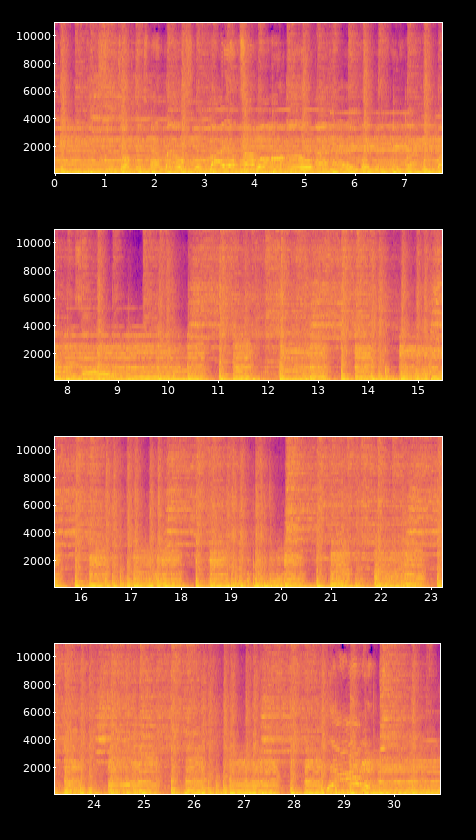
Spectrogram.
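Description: Live rock band playing with electric guitars, bass, keyboard and drum kit, a wavering lead line riding over it during the first ten seconds. From about ten seconds in the band plays in short stop-start stabs with brief gaps between them.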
